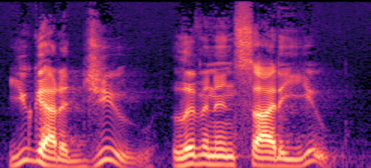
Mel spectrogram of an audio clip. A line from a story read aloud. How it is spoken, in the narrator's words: in a very bad Southwestern drawl, I said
